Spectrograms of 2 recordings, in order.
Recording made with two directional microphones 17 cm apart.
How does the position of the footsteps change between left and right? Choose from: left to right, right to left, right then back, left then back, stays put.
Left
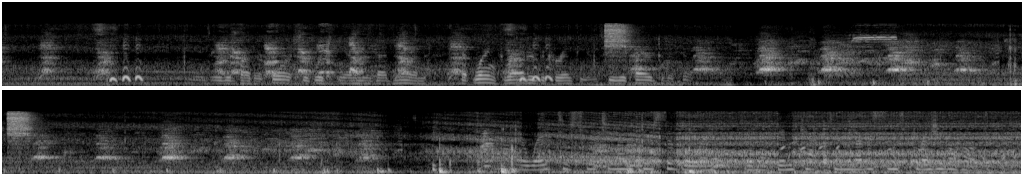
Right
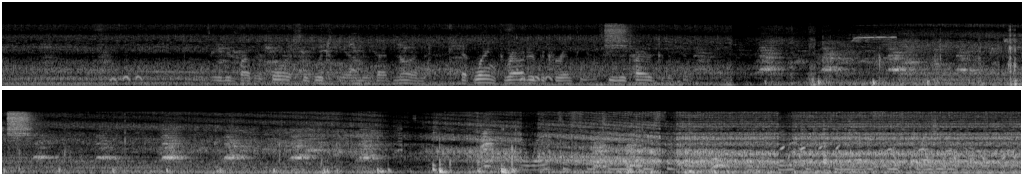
right to left.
